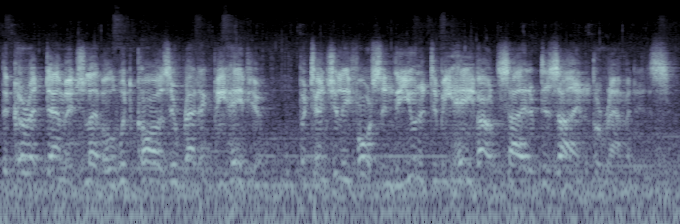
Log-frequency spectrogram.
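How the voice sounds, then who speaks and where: A man voicing a malfunctioning male robot field medic that glitches and reports errors in flat, clinical machine announcements, with a robotic filter on the voice. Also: a little high, brisk, recorded from a distance, slight background noise. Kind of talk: video game character dialogue.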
